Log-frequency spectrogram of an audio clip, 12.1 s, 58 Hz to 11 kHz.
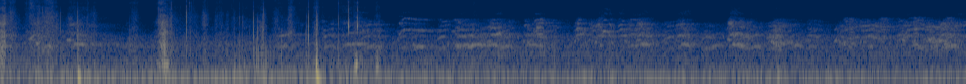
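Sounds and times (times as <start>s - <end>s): hounds baying: 0.0s - 2.2s, 3.2s - 12.0s.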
